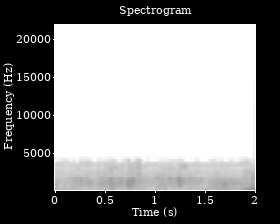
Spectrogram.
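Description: Footsteps crunching in snow, with wind rumbling on the microphone; a man's voice starts right at the end.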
